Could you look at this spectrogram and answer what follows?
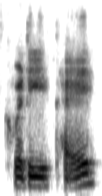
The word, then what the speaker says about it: Quiddy Pay: It's spelled a lot like cutie pie, and that's how I was hoping it was pronounced. But no, it's Quiddy Pay.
